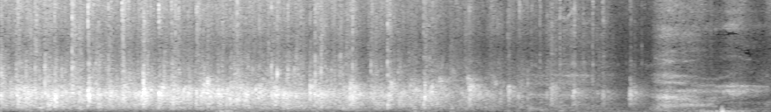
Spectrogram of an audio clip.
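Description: An audience claps steadily for several seconds, a dense patter of many hands at an even level that gradually thins and softens toward the end.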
